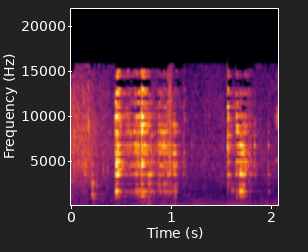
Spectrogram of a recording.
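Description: Faint crackling and scraping handling noise, with a few soft clicks, as a rusty quartz rock is held and turned in the hand.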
